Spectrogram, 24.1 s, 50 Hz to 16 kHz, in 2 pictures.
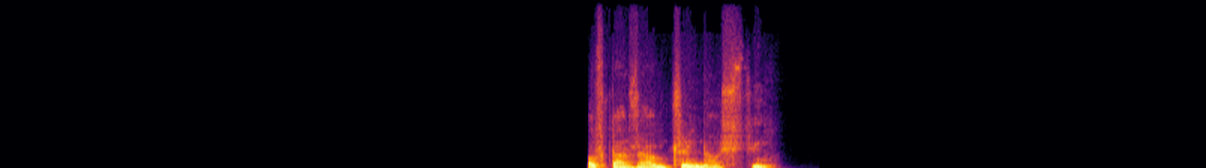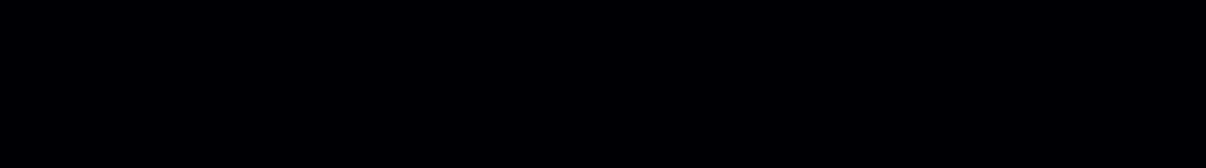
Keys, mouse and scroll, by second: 1.0 alt+shift+click, 13.7-21.5 drag.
